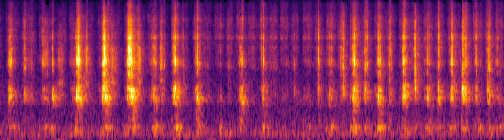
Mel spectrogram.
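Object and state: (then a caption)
Scratch-art card being scratched. A wooden stylus scratches water streams into a flat scratch-art card, black coating over colored foil, lying on a table. Quick, dry, raspy strokes repeat about four times a second, uneven in strength, with bright, hissy scratching and almost no low end. Each stroke stops dead with no ring, and the overall level stays quiet.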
